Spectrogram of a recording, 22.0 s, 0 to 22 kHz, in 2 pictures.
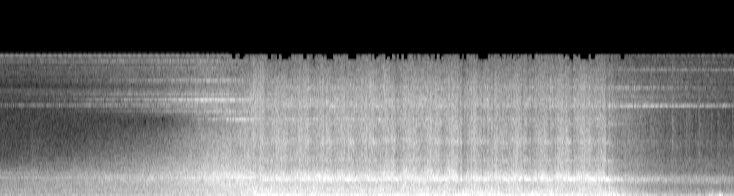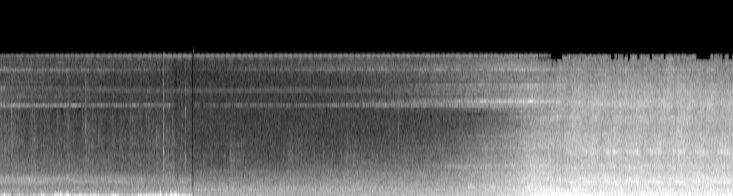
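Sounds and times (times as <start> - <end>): high-speed train passing: 0.0 - 22.0.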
